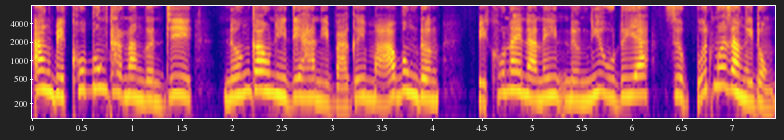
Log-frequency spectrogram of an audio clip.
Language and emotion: Bodo, surprised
